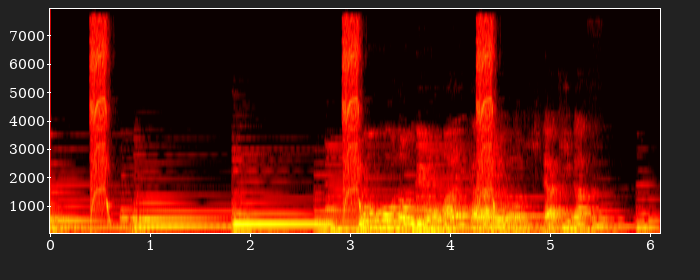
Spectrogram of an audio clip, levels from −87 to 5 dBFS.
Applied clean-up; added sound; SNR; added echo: none; Drill; 15 dB; reverberation time 0.9 s.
